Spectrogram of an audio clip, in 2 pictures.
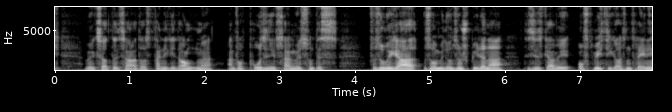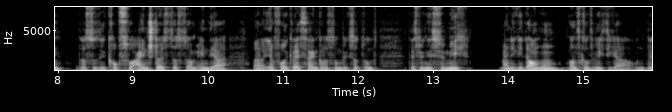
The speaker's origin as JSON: {"language": "German", "region": "Bavaria", "country": "Germany", "accent": "Bavarian", "said": "natürlich fühlt man sich in der Heimat wohl, keine Frage, also verkenne meinen bayerischen Dialekt und den werde ich ja nicht verkennen"}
